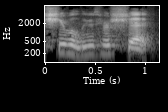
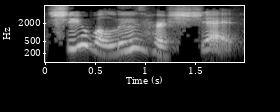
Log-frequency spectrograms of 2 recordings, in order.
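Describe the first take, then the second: First: Said in the usual way. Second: SHE WILL LOSE HER SHIT drawn out word by word; slow emphasis. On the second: Real, not acted. Warning about mom, "She will lose her shit" slow and emphatic.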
